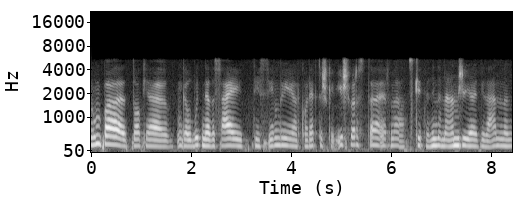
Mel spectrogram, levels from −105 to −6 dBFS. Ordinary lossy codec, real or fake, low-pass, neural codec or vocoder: Opus, 64 kbps; fake; 5.4 kHz; autoencoder, 48 kHz, 32 numbers a frame, DAC-VAE, trained on Japanese speech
